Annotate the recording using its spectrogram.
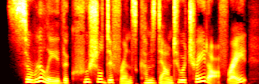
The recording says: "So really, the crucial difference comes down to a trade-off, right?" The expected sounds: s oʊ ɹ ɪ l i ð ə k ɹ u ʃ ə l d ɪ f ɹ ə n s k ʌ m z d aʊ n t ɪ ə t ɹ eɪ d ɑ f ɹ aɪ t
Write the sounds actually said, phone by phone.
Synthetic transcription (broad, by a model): s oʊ ɹ ɪ l i ð ə k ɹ u ʃ l d ɪ f ɹ ə n s k ʌ m z d aʊ n t ɪ ə t ɹ eɪ d ɑ f ɹ aɪ t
